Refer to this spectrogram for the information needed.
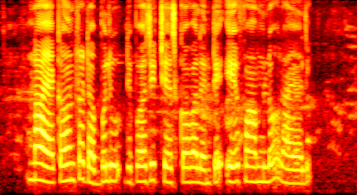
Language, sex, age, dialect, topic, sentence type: Telugu, female, 18-24, Utterandhra, banking, question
